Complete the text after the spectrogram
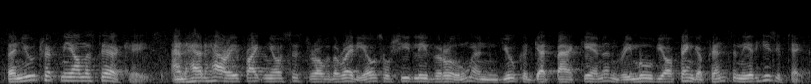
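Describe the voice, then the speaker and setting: An actor with an American accent playing a calm, methodical engineer turned sleuth in a 1930s film, measured and wry. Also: male voice, medium pitch, lightly acted. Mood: probing, accusing. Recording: muffled, hissy 1930s film soundtrack.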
